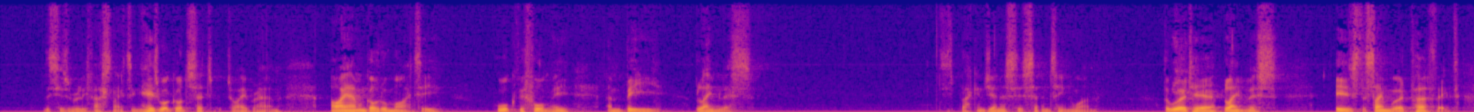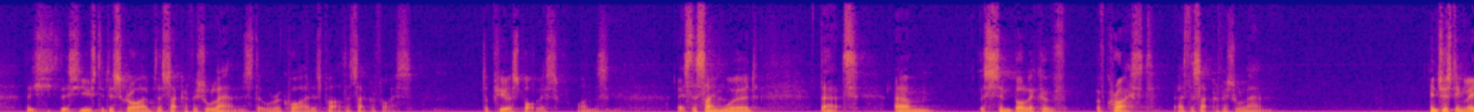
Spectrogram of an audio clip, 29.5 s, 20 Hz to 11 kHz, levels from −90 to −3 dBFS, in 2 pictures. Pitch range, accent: 75-85 Hz, British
